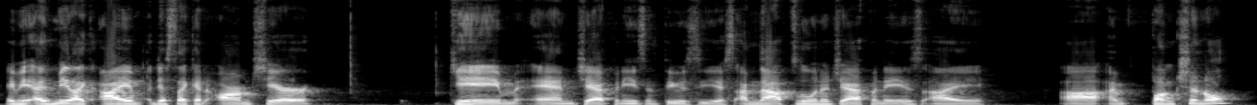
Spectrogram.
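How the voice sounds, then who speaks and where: Chatty American streamer, halting and casual. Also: mid-range voice, sharp tone. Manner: chatty and hesitant, trails off and restarts often; answers chat messages between gameplay. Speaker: game streamer and translator. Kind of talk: casual live-stream commentary while playing.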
